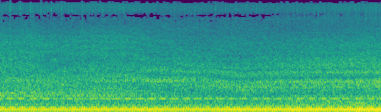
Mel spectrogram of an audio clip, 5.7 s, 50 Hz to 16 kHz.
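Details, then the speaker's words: VW Jetta VR6, straight-piped, warm idle after about 10 minutes of driving: smooth even low hum, no ticking from the head; earlier lifter noise gone once oiled, normal idle. "I drove it for about let's say I want to say 10 minutes and so quiet now that sounds perfect"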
